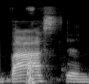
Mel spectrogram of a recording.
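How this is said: It is said in a Boston accent.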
